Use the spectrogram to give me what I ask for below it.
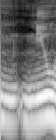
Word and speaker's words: nu: होगी, तो वो NH म्यू के फॉर्म में होती है। NH न्यू के, ये म्यू नहीं है, सॉरी, न्यू है, न्यू, NU न्यू, इसका प्रोनाउंसिएशन न्यू है, NU।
